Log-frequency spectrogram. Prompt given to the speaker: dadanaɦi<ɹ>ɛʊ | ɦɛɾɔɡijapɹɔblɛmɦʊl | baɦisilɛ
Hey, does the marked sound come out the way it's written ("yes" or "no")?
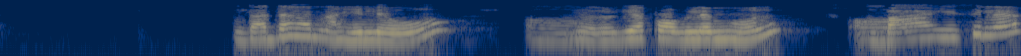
no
